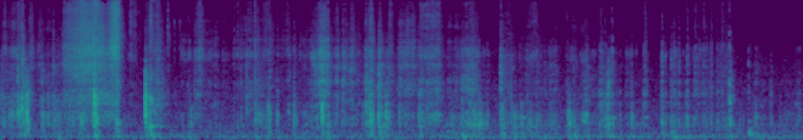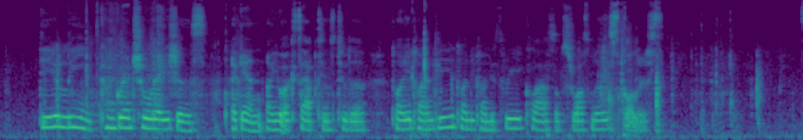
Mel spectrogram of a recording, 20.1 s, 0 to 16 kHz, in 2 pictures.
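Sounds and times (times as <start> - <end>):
paper rustling and crinkling: 0.0 - 13.1, 17.4 - 19.7.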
